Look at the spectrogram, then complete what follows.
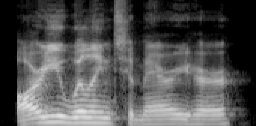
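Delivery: ordinary talk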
